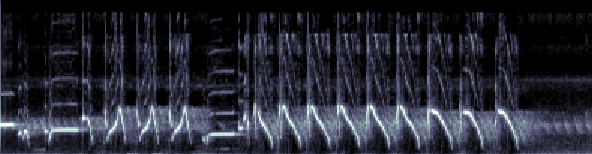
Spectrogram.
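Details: Canary song to encourage young or silent canaries to sing: a few short notes and quick chirps, then a steady run of repeated downward-sweeping whistles, about four per second, fading at the end.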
